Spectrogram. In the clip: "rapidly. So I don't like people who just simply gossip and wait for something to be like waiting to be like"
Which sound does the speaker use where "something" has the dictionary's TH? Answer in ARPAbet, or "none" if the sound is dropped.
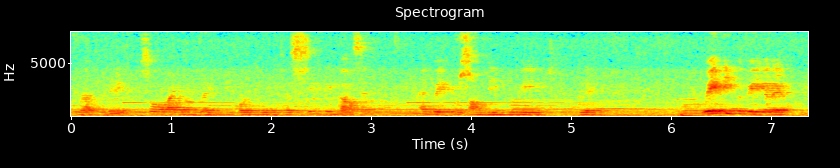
T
